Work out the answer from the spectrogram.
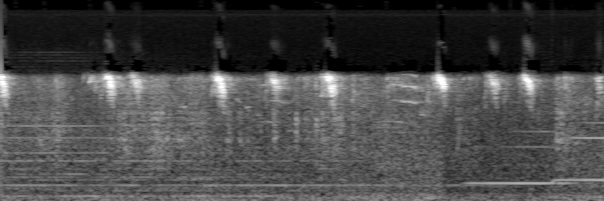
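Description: Small bird chirping: short, sharp chirps, about one or two a second, over faint held notes of background music.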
